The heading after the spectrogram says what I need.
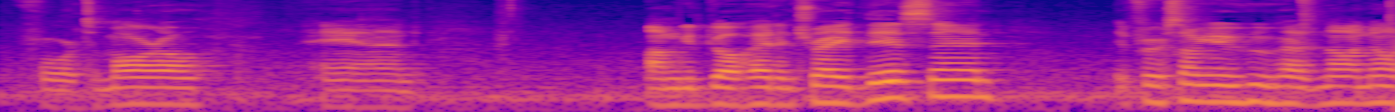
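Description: A man's voice: on the high side, slight background noise. A man, from Georgia, chatting casually and rambling upbeat into a handheld camera for his vlog. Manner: rambling, upbeat, repeats himself. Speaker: vlogger.

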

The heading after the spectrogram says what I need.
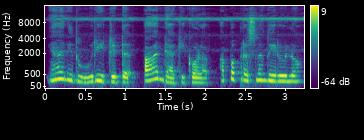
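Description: A woman's voice: on the high side, lively intonation, a little mellow, husky. A woman voicing a sassy, stubborn young woman of about twenty who pouts and protests in a storybook reading. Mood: pouty. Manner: pouty, teasing, quick to protest.

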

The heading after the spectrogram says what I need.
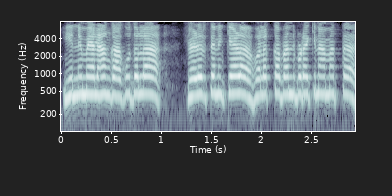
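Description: A woman voicing a sharp-tongued village landlord's wife in a cartoon, scolding and bossy, with a North Karnataka Kannada accent. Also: extremely high pitch, monotone. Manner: scolding, bossy, quick retorts. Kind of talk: cartoon voice acting.

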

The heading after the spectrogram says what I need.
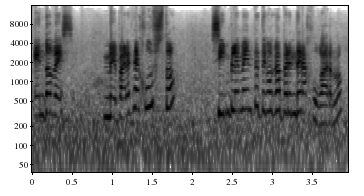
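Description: With a very high, animated voice at normal speed, a young woman streams her gameplay, playfully addressing the enemies and the boss. Getting hit sets off frequent startled yelps and curses, and game music and background noise can be heard.

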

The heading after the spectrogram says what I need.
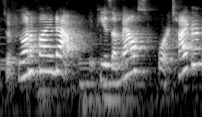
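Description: Quick and expressive, a high-pitched woman's voice sounds pushed and bright as she leads storytime in a library room with a painted mural. In her thirties, she questions and praises the small children in simple, upbeat language. Faint music plays behind her, and the distant camera pickup sounds roomy.

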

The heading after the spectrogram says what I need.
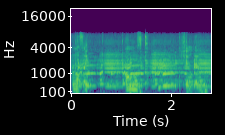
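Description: A man talking through a platform game in casual, self-mocking commentary, his pitch bouncing widely as he reacts. The sound is dull and lo-fi, with the game's music playing clearly underneath. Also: very animated, unhurried. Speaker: let's play commentator.

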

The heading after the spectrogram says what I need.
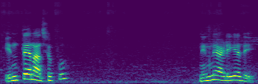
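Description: A man's voice: sits high, expressive, unhurried, fairly bright tone, husky. A man doing comic banter in a playful, teasing, mock-indignant way, with faint background noise. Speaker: comic vlogger.

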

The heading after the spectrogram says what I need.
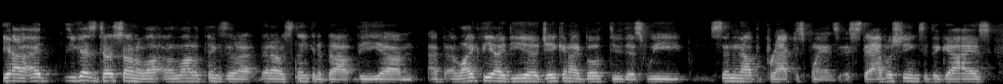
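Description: A man, a baseball coach, speaking in a measured, hesitant way on a video call. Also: mid-range voice, fairly even intonation. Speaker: high school baseball coach. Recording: dull video-call audio.

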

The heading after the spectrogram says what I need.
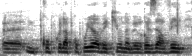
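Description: A young Frenchman telling a casual vlog story, rambling with many fillers and restarts and sudden animated outbursts. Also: on the high side, fast talker, soft background music. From France. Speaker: vlogger.

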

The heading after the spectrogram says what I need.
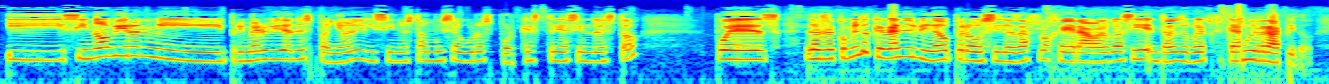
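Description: Teen girl vlogging, mexican spanish accent, highish smooth voice, chatty and jokey about herself. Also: fast, no echo, dull audio. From Canada. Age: teens. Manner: chatty, lively, self-mocking. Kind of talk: casual vlog monologue.

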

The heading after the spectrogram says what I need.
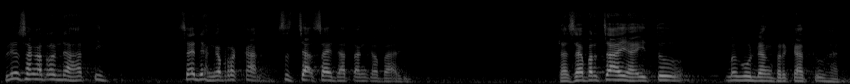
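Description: Older male pastor with a gravelly voice. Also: high voice, normal speed, long pauses. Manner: animated preaching, sudden loud bursts, addresses congregation as "saudara". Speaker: senior pastor. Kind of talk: sermon. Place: large church hall. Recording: long church-hall reverb.

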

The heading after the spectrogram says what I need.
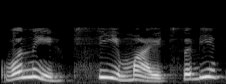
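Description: Lady teacher talking to preschoolers, slow, bouncy sing-song voice, kinda muffled lo-fi audio. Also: a little high, very animated. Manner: sing-song, coaxing teacher tone for small children; slow, syllable-by-syllable pronunciation. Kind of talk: children's lesson narration.

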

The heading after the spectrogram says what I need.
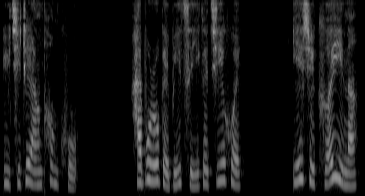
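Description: A woman voicing an earnest young woman who gently persuades a distressed friend to stay calm. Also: on the high side, moderate pace, lightly acted. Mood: coaxing.

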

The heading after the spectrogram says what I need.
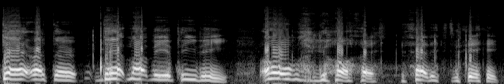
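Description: A young man, vlogging excitedly while fishing at a rural pond, recorded on a chest-mounted action camera. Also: high voice, slow, lo-fi sound. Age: young adult. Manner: excitable, shouts with joy over big catches. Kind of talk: casual vlog narration while fishing. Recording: faint outdoor noise, action camera.

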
